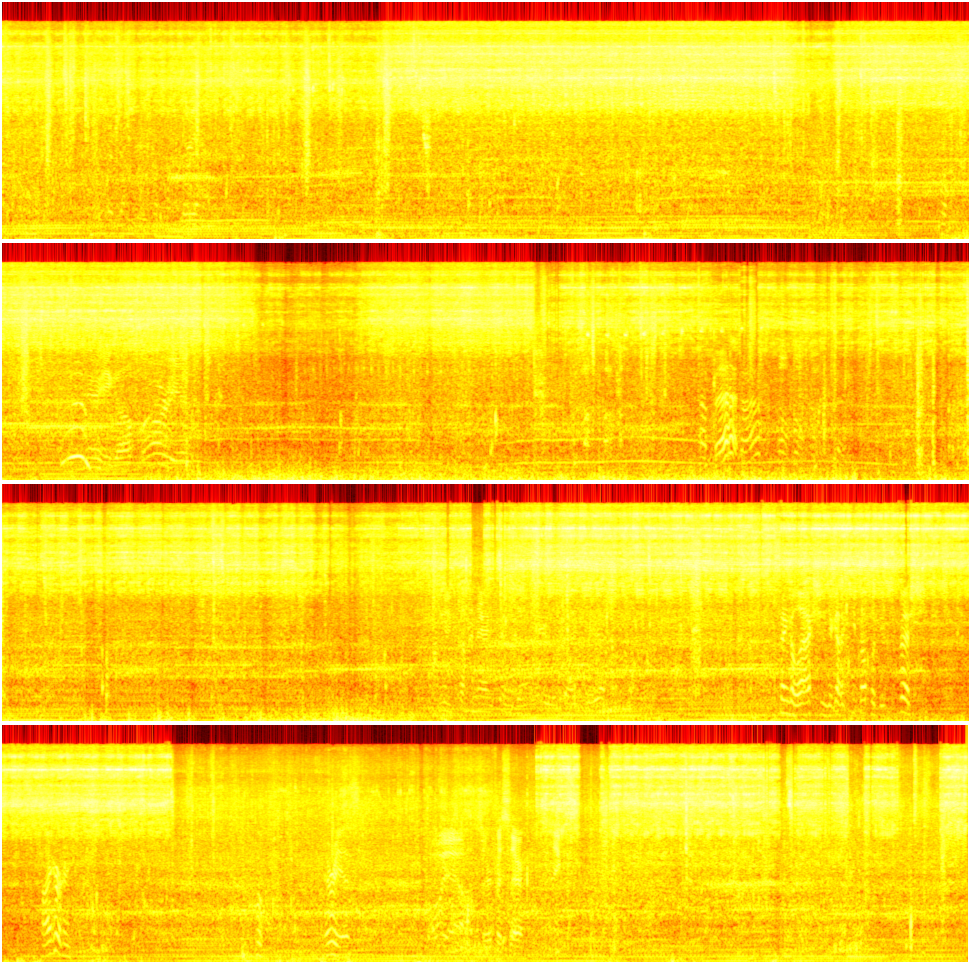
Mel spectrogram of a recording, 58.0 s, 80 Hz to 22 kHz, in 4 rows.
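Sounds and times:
outboard motor humming: 0:00.0 - 0:58.0
wind buffeting microphone: 0:14.0 - 0:51.6, 0:52.2 - 0:57.6.

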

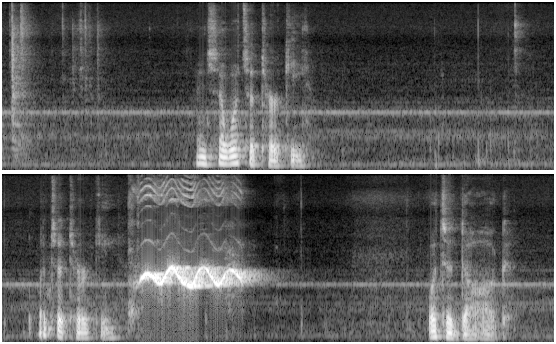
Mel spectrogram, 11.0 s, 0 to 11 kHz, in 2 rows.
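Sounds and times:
parrot warbling whistle: 0:06.8 - 0:08.3.

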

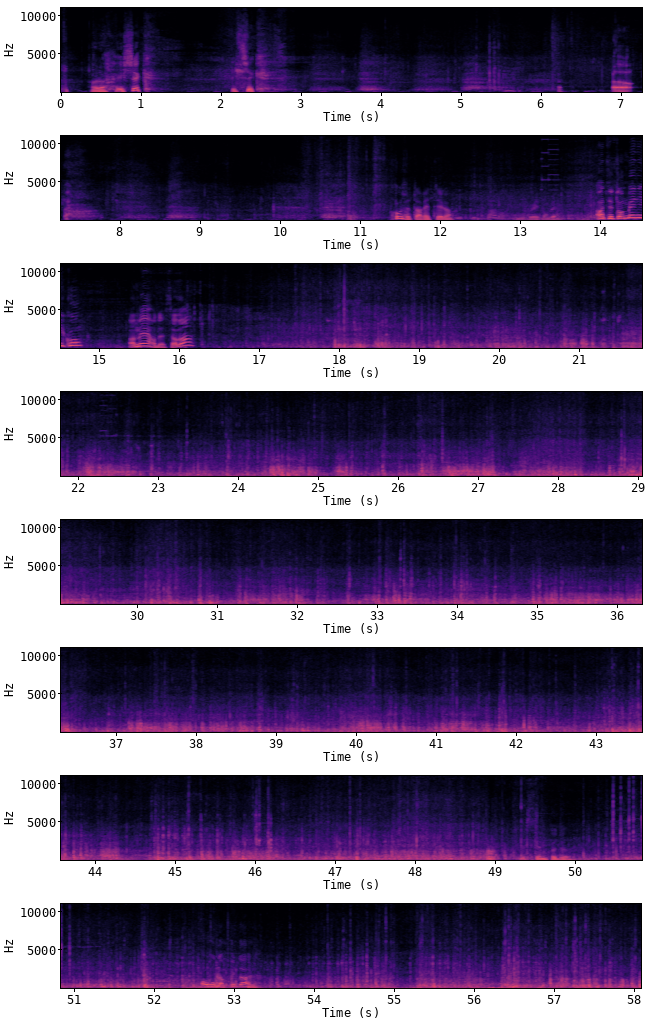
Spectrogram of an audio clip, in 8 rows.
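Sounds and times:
bike tyres rolling on dirt: 0:00.0 - 0:58.0
bike knocking and rattling: 0:02.2 - 0:58.0.

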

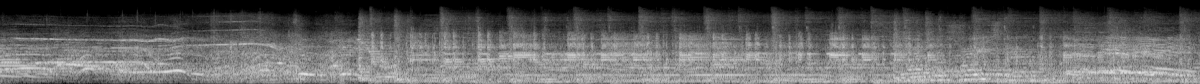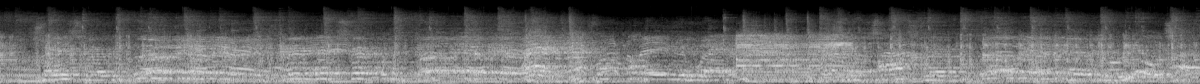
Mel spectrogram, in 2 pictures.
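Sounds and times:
live rockabilly band playing: 0:02.8 - 0:24.0
slapped upright bass: 0:03.6 - 0:18.1, 0:19.1 - 0:24.0
man singing: 0:08.9 - 0:24.0.

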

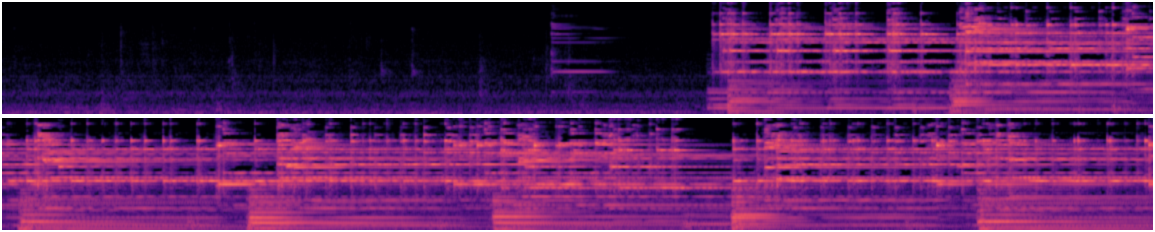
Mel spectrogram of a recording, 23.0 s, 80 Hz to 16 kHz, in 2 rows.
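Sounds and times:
faint bell ring: 0:05.5 - 0:06.5, 0:07.1 - 0:23.0
handbell choir playing chords: 0:07.1 - 0:23.0.

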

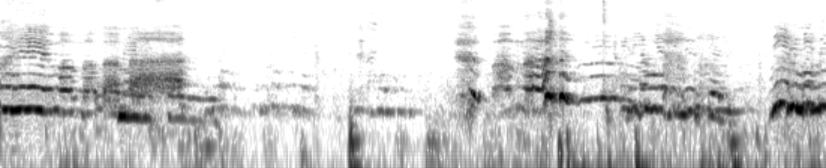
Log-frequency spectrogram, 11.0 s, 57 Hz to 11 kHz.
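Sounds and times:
woman whimpering and moaning: 0:06.6 - 0:08.4.

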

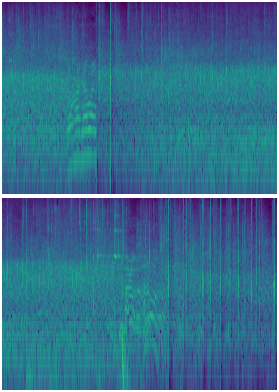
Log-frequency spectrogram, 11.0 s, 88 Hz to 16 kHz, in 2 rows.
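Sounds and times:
sports hall noise: 0:00.0 - 0:11.0.

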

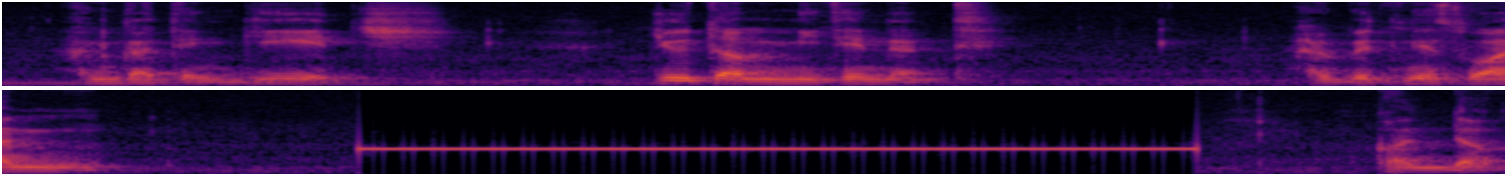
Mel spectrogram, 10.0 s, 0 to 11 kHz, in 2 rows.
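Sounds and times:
censor beep tone: 0:06.2 - 0:09.0.

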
